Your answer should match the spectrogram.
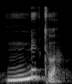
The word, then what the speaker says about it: nettoie: Donc, vous voyez qu'ici, O plus I devient wa, donc je nettoie.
